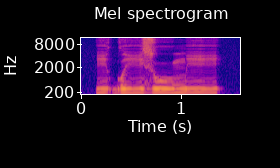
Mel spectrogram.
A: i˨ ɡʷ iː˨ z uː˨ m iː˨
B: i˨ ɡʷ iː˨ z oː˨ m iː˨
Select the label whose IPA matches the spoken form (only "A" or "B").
A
